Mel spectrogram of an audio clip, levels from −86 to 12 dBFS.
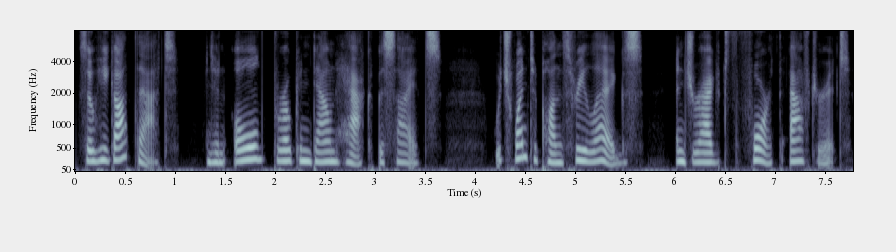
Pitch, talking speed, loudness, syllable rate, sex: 215 Hz, 170 wpm, -20 LUFS, 4.4 syllables/s, female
